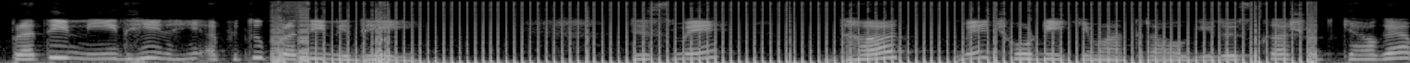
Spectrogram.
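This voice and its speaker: Female tutor, high pitch, drilling style, repeats answers slowly for exam prep. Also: poor audio. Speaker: teacher. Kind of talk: exam-prep spelling lesson.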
